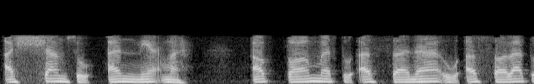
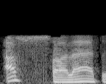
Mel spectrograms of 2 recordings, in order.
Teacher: Alif lamnya, lamnya enggak dibaca. Jangan dibaca al-salatu, tapi as-salatu, nyamber.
